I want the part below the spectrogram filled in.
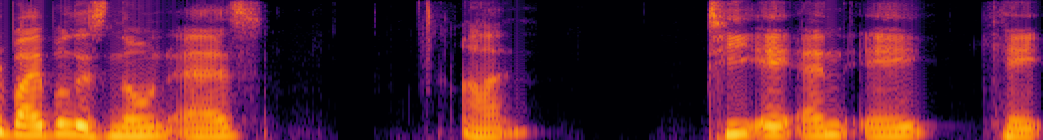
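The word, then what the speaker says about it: Tanakh: is known as uh t a n a k h k h tanak I think maybe that's how it's pronounced is traditionally divided into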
